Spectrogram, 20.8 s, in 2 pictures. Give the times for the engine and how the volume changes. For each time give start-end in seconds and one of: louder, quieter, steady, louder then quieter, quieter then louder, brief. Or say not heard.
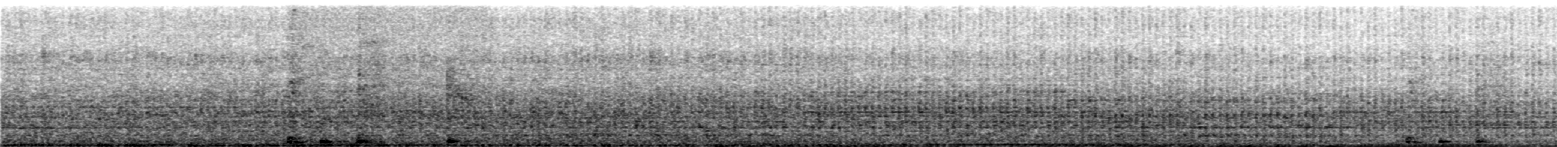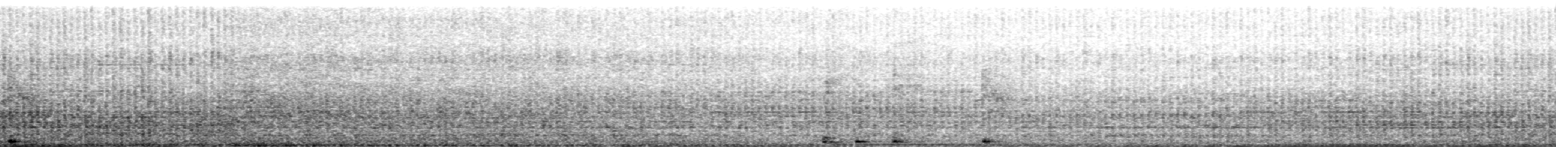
0.0-20.7 quieter.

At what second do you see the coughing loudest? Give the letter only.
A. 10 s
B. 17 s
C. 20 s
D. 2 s
D.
